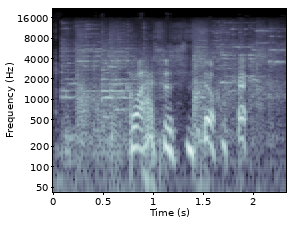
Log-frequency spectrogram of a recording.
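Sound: glass breaking sound effect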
